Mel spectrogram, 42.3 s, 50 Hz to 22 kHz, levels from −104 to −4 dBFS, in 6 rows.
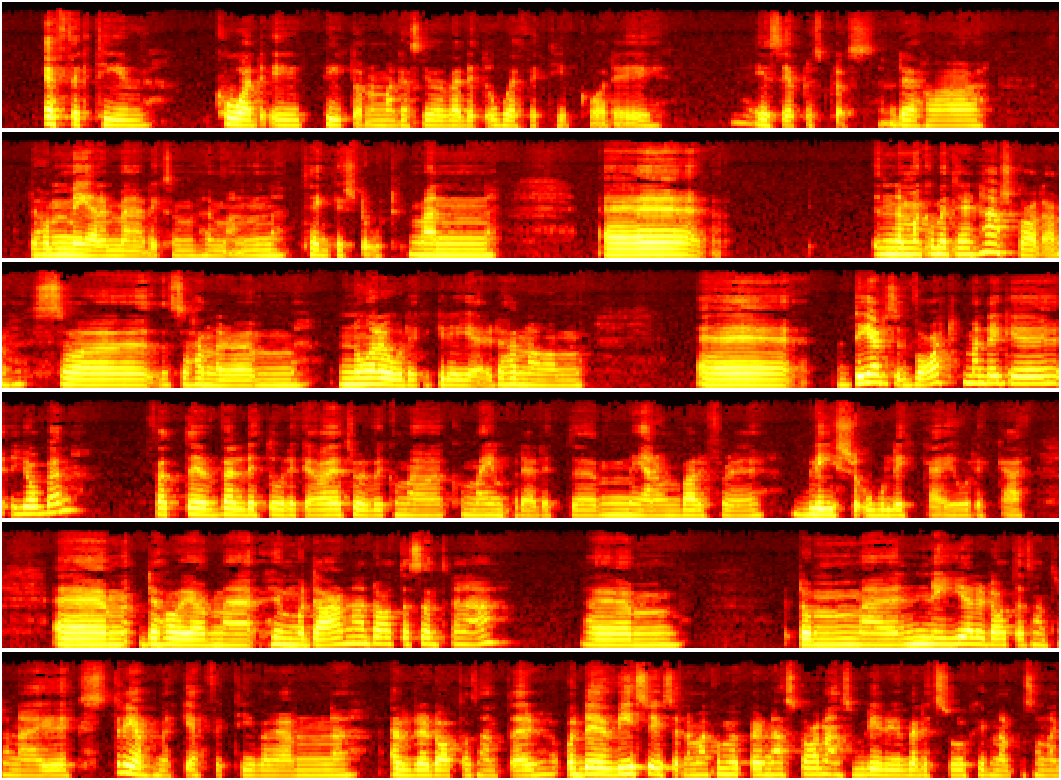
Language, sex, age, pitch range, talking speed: Swedish, female, 30-49, 165-190 Hz, 165 wpm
